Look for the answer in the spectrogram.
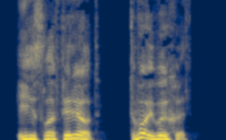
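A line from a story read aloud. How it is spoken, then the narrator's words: Shouting. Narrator (Russian): прокричал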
